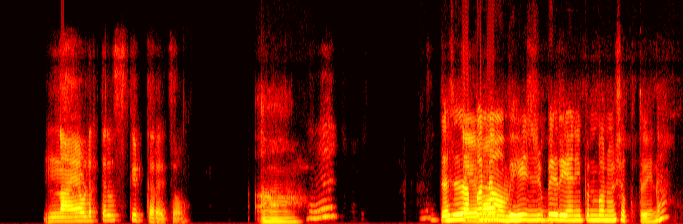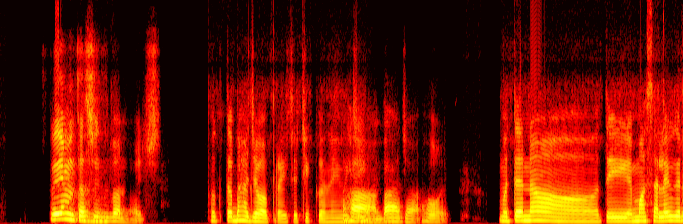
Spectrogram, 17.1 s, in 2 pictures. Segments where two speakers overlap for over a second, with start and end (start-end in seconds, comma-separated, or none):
none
